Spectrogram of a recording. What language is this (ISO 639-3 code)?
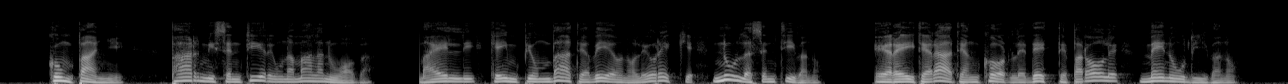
ita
